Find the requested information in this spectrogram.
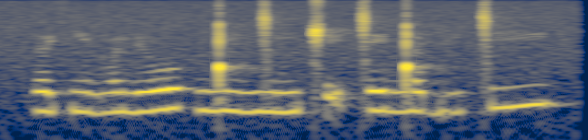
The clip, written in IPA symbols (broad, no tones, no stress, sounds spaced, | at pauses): ə sʲ ẽ d õ lʲ o | ŋ͡ǃ ĩ ŋ͡ǀ ĩ ǁ ḛ ǀ e ŋ͡ǃ ə b i ǀ i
